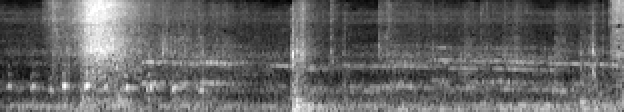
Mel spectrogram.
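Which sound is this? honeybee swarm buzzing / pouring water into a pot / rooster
rooster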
